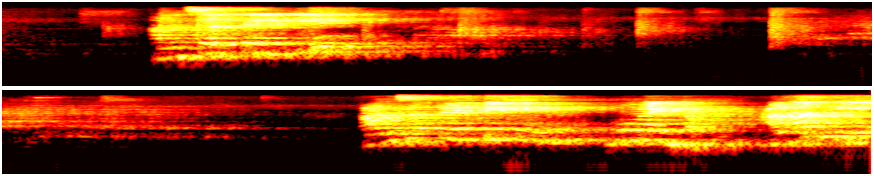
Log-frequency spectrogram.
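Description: A woman speaks clearly, explaining as she teaches, close by.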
